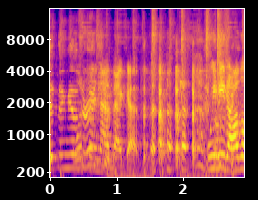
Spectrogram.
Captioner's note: both laugh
